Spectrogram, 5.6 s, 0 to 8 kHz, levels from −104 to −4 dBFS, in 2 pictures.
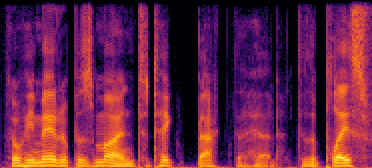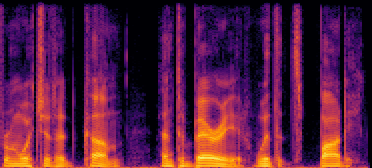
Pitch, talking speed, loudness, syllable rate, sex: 110 Hz, 280 wpm, -18 LUFS, 5.9 syllables/s, male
